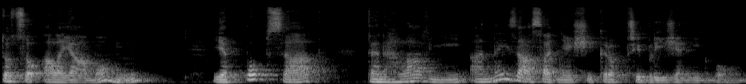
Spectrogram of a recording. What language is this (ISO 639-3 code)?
ces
